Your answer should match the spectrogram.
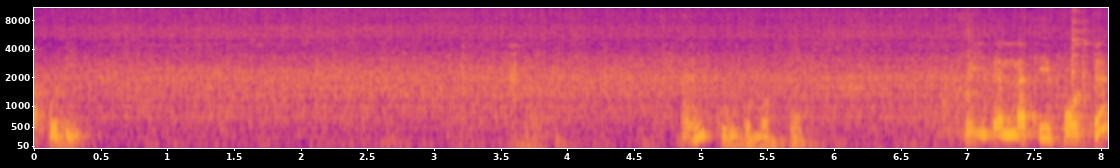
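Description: Grated carrot, milk and kova cooking down in an aluminium pan over a medium gas flame, sizzling steadily, with a steel spoon stirring now and then.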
